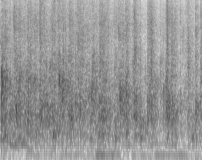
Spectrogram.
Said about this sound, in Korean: 이 박수 치는 거 보십시오 지금.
